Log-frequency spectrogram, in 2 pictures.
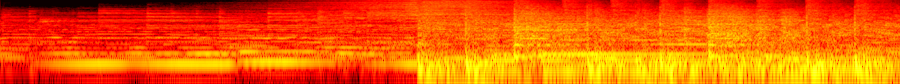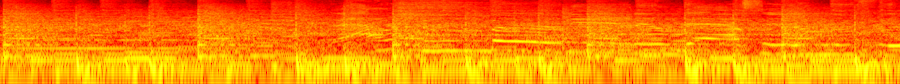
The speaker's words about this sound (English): Very industrial drums. This is for the vocal distortion on the chorus. Oh. Yeah, a lot of synth in there.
